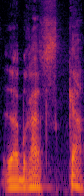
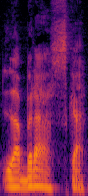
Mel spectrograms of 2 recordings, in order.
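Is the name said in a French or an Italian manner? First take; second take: French; Italian. First: The name is said in a French way. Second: The name is said in an Italian way. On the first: The name sounds Polish. The speaker calls it wrong. "quand ils l'entendent à la française" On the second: The name is Italian. The speaker calls it right. "comme ça se prononce à l'italienne"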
